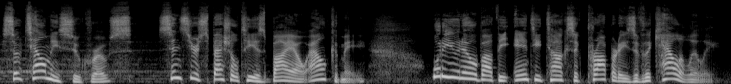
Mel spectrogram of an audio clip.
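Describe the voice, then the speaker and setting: A man's voice: sits high, wildly swooping pitch, normal speed, soft background music, exaggerated voice. A man voicing a courteous, clever young botanist and forest watcher in an anime game, articulate and composed.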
